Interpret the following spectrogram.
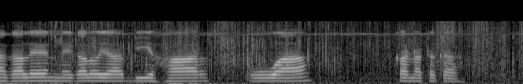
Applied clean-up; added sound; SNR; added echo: none; Crumpling, crinkling; 11 dB; none.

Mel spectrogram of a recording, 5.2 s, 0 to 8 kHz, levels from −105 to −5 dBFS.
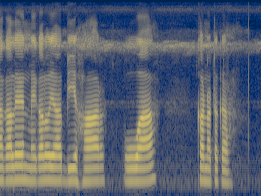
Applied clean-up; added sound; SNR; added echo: none; none; none; none.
